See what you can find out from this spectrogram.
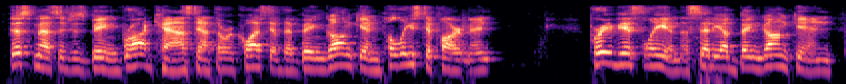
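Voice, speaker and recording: A man playing a formal, grave emergency alert announcer, reading scripted warnings in a deliberate, measured way. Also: mid-range voice, a bit bright, close to an everyday voice. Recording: dull lo-fi audio.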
